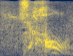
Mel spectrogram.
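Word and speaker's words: Sihon: Shihon? Is that how you say it? Shihon? Shihon! That's how they say it in the Hebrew.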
